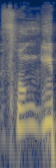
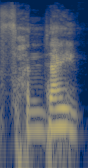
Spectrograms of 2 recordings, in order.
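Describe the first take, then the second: First: It has an oo vowel and ends gee. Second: It has an uh vowel and ends jai. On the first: Some people say it this way. "कोई फुंगी पड़ता है" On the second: This is how we say it. "अपन फंजाई पड़ता है"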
